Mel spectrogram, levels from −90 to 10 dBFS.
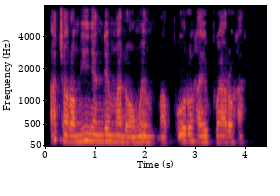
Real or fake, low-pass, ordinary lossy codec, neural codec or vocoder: fake; none; none; codec, 16 kHz, 4.8 kbps, FACodec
